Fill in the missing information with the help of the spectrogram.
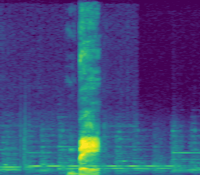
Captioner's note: Minecraft sheep impression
